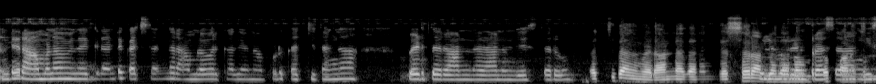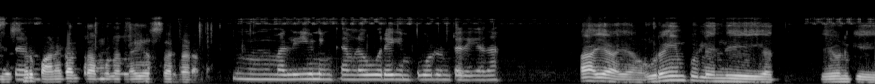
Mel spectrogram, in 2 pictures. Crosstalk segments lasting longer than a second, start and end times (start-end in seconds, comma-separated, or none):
7.5-9.1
